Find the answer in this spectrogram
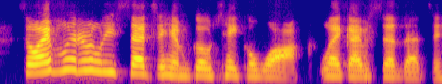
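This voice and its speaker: With a Boston accent, this animated voice makes very wide pitch swings. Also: woman. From Boston, US Northeast. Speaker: author. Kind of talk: casual interview.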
